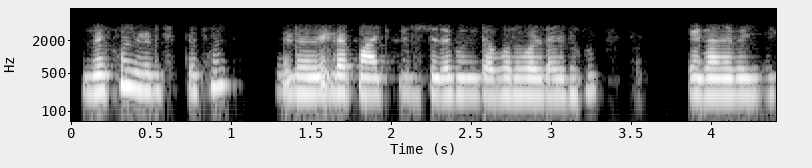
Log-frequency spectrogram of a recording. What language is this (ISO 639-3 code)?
ori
